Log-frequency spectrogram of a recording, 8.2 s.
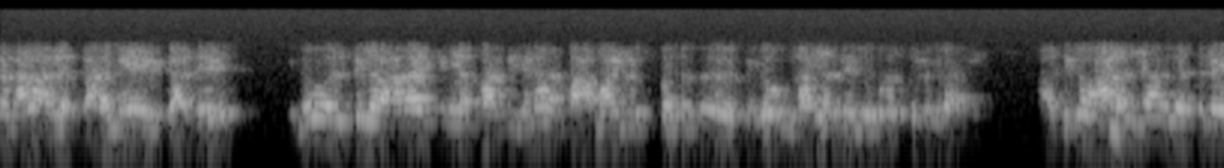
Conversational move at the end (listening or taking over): listening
